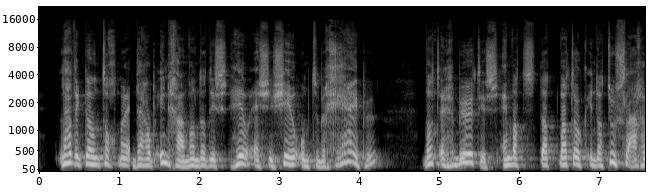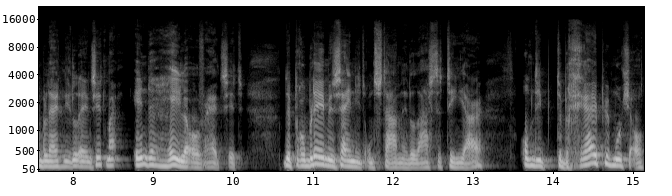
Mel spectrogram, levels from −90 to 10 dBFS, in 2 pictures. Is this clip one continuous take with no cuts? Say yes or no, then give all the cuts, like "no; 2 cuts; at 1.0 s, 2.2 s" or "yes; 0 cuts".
no; 1 cut; at 1.1 s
